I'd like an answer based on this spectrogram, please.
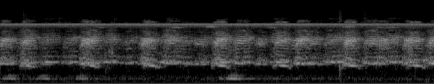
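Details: Green tree frog chorus, Hyla cinerea, at Headquarters Pond, SMNWR, 9:10 pm on June 2, 2021: rhythmic swelling calls rise from the crowd about twice a second, accompanied by soft low throbbing notes and a constant high whine.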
